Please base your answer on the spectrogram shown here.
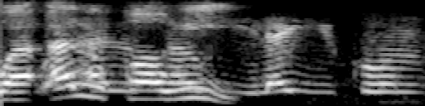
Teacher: هشيل الهمزة واخد الكسرة بتاعت الهمزة حطها على الواو فتبقى الواو مكسورة فتبقى وألقوي إليكم. · Term: نقص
